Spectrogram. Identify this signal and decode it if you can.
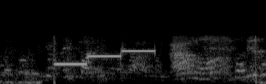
Special information tone, with speech.
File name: out- -2027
